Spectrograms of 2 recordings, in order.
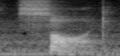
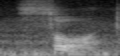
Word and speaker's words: sword: to rephrase again that sword sword okay we do not sound the w there because w is silent so we sound it sword the soul is the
